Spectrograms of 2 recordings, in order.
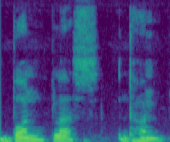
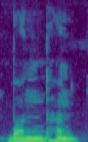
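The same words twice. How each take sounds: First: Slow, split into বন and ধন with a pause; teacher breaking a word into syllables; syllables split apart. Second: Said in the usual way. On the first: Shown as a demonstration. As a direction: spell out Bandhan as বন, then ধন, slowly.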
